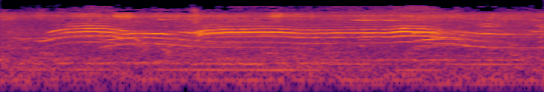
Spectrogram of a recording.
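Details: Domestic cats fighting, giving long drawn-out harmonic yowls that waver and slide up and down, overlapping in a sustained tense caterwaul with a steady low hum beneath.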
